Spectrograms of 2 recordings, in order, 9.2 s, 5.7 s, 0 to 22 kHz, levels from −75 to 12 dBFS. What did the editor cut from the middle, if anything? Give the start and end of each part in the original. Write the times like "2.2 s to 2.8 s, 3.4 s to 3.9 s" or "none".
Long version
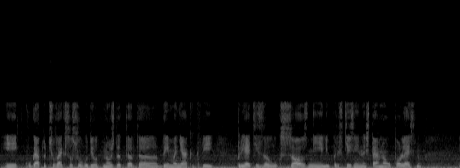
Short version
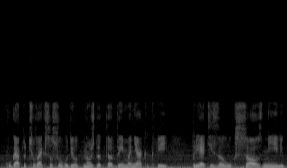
2.7 s to 3.2 s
